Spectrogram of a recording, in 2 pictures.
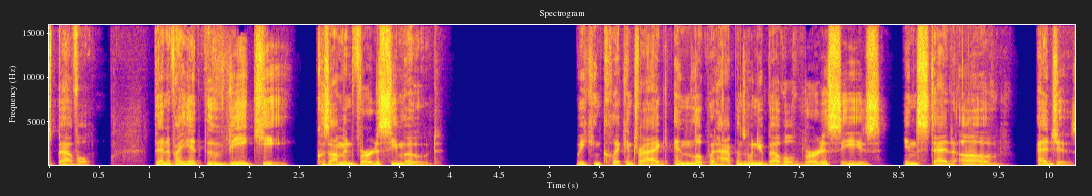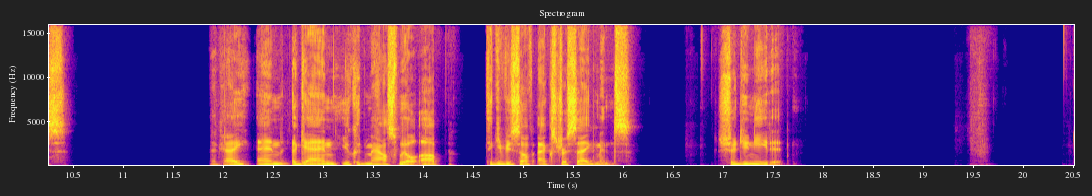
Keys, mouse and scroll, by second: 1.7 v, 13.3 scroll up 1, 14.8 scroll up 1, 18.3-18.8 scroll down 2.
